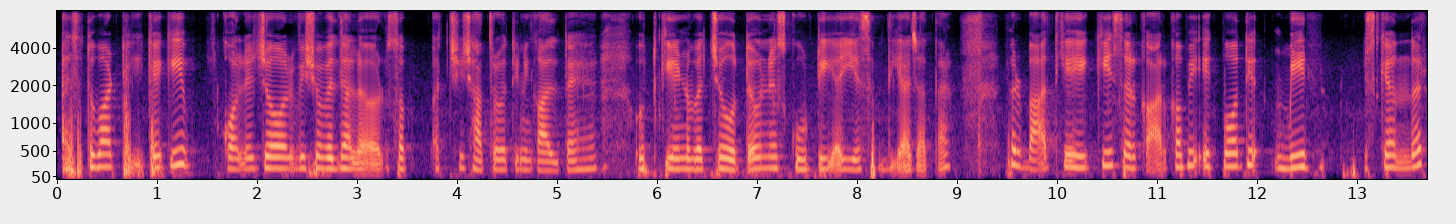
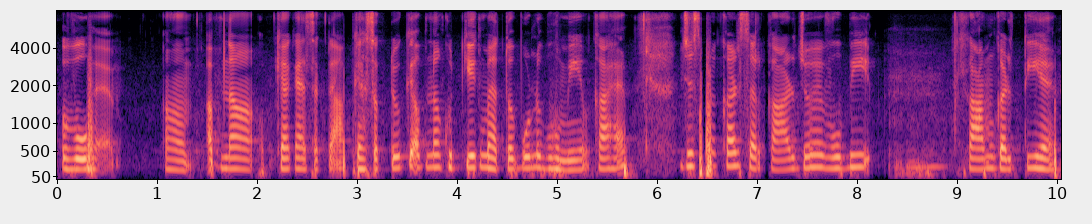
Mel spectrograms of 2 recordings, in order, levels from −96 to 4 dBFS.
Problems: background sounds at intervals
